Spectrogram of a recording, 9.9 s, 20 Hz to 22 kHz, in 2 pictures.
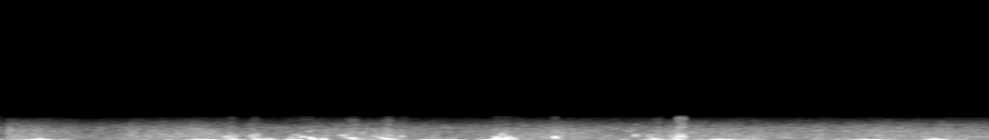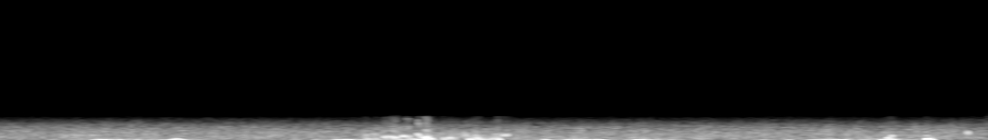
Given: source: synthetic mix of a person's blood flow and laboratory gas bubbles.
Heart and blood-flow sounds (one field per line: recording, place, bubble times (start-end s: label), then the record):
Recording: Doppler ultrasound of blood flow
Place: precordium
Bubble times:
1.09-1.33 s: bubbles
1.42-2.04 s: bubbles
2.44-2.61 s: bubbles
2.75-2.83 s: bubbles
3.15-3.46 s: bubbles
6.74-7.53 s: bubbles
9.29-9.67 s: bubbles
9.76-9.83 s: bubbles
From the record:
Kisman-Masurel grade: 333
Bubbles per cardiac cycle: rolling drumbeat, 9 or more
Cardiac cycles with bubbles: 50 to 99%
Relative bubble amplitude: loud (0.450 to 0.775)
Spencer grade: 3 (all of the cardiac periods contain showers or single bubble signals, but not dominating or overriding the cardiac motion signals)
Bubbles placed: only in the low amplitude regions of the cardiac cycle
